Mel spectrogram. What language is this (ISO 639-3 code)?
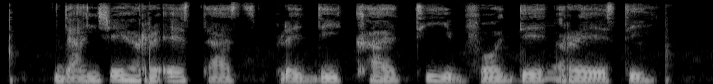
epo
